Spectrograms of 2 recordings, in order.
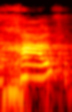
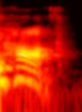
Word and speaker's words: half: No digas half, di half.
